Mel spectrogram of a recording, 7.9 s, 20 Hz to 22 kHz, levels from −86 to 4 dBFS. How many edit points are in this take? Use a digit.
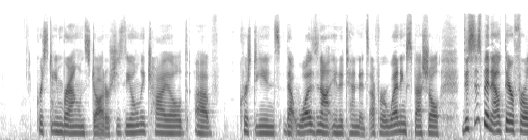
0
